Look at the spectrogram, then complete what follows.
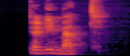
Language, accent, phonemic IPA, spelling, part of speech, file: French, Canada, /pʁi.mat/, primate, noun, LL-Q150 (fra)-primate.wav
- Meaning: 1. primate (mammal) 2. a coarse man (male)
